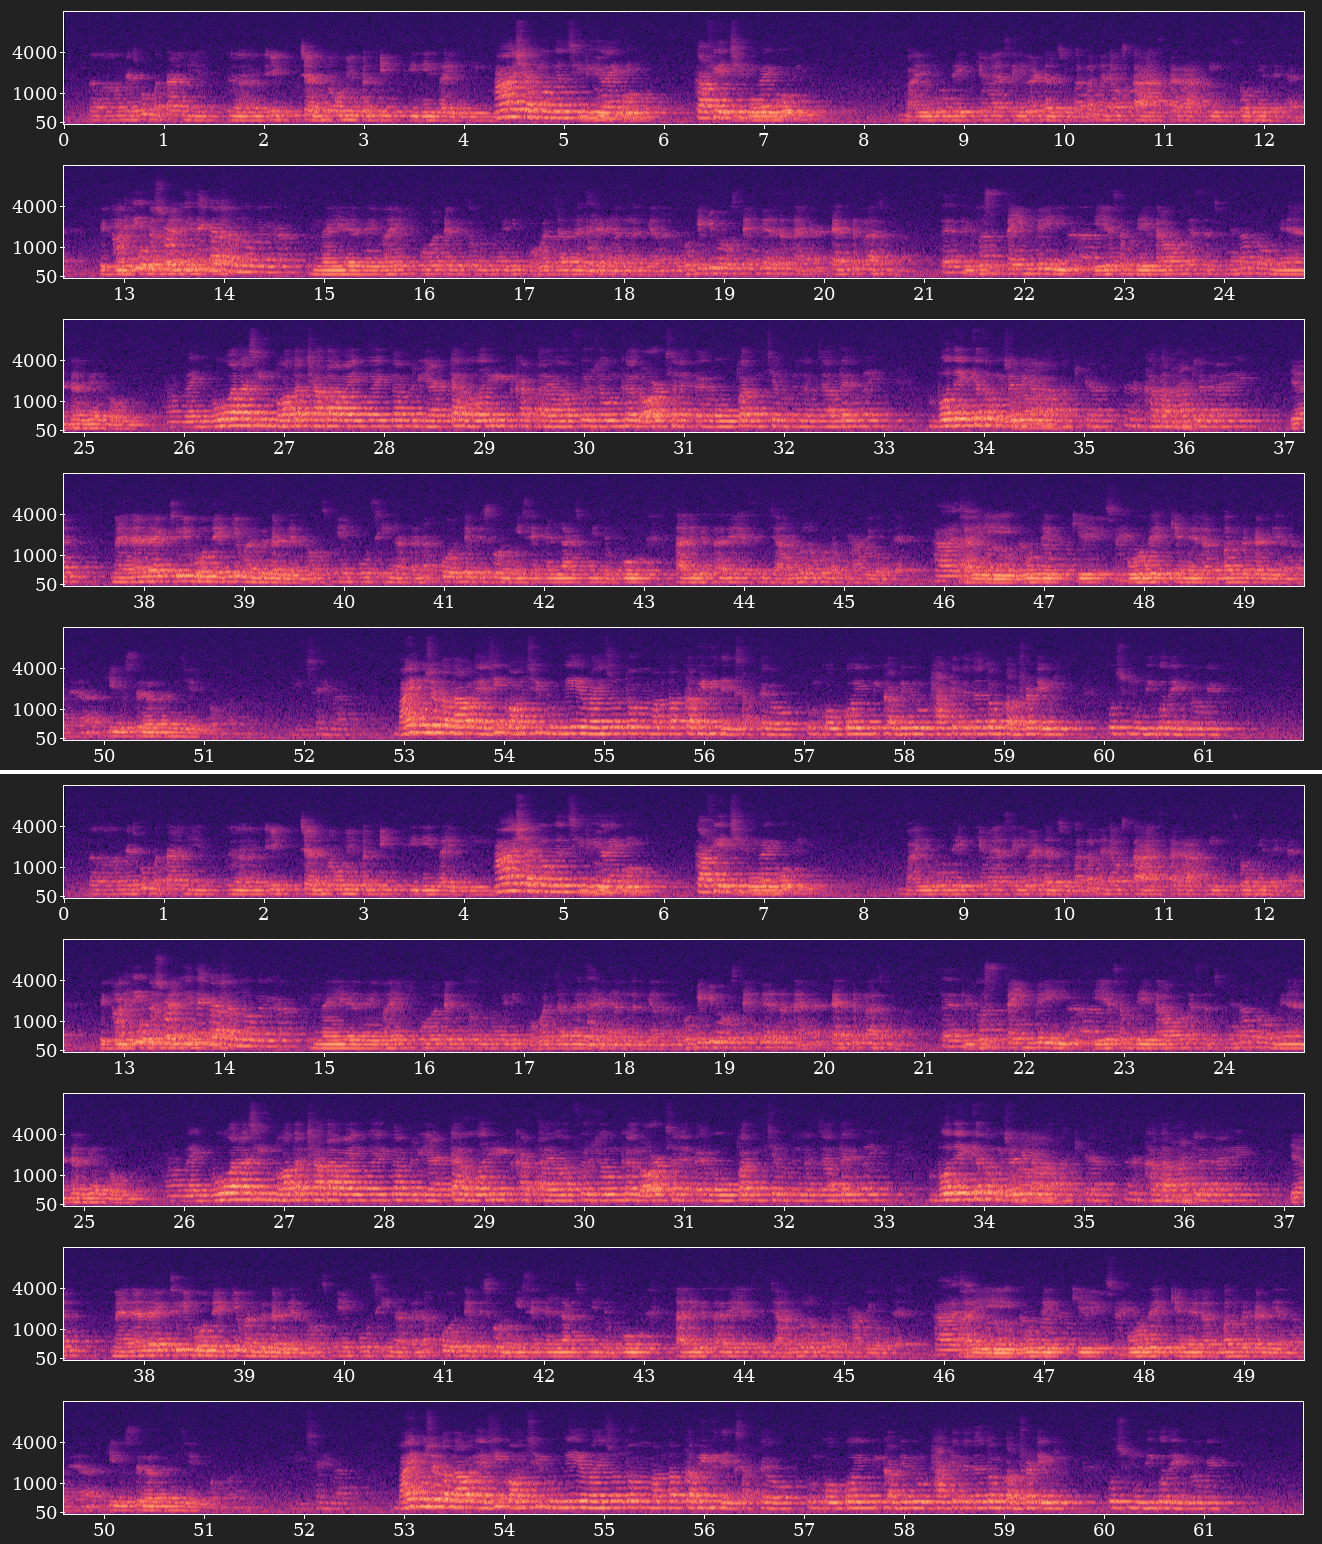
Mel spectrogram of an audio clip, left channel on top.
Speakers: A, on the right; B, on the left.
A: अ, मेरे को पता नहीं अ, एक चेरनोबिल करके एक सीरीज आई थी
B: हाँ शर्नोबिल सीरीज
A: वो भी बहु-
B: आई थी काफी अच्छी
A: वो
B: थी भाई वो
A: वो
B: भी
A: भाई वो देख के मैं सही में डर चुका था मैंने उसका आज तक आखिरी एपिसोड नहीं देखा है क्योंकि
B: आखिरी
A: फोर्थ
B: एपिसोड
A: एपिसोड
B: नहीं
A: उसका
B: देखा शर्नोबिल का
A: नहीं नहीं भाई फोर्थ एपिसोड में मेरी बहुत ज्यादा
B: <laughs>
A: ऐसे डर लग गया था मेरे को क्योंकि मैं उस टाइम पे ऐसे था यार टेंथ क्लास में था
B: Tenth
A: भाई
B: class
A: उस टाइम पे ये
B: आ,
A: ये सब देख रहा हूँ मैं सच में ना तो मैं डर गया था वो
B: हाँ भाई वो वाला सीन बहुत अच्छा था भाई वो एकदम रिएक्टर ओवरहीट करता है और फिर जो उनके रॉड्स रहते हैं वो ऊपर नीचे होने लग जाते हैं भाई वो देख के तो मुझे
A: हाँ
B: भी लगा था कि यार अ, खतरनाक
A: <laughs>
B: लग रहा है ये
A: यार मैंने ना एक्चुअली वो देख के बंद कर दिया था उसमें एक वो सीन आता है ना फोर्थ एपिसोड में सेकंड लास्ट में जब वो सारे के सारे ऐसे जानवरों को दफना रहे होते हैं
B: हाँ जानवरों
A: भाई
B: को दफना
A: वो देख
B: रहे होते
A: के
B: हैं सही
A: वो
B: बात
A: देख
B: है
A: के मेरा बंद कर दिया था मैं यार कि उससे ज्यादा नहीं झेल पाऊंगा मैं।
B: ये सही बात है भाई मुझे बताओ ऐसी कौन सी मूवी है भाई जो तुम मतलब कभी भी देख सकते हो तुमको कोई भी कभी भी उठा के दे दे तुम कंफर्टेबली उस मूवी को देख लोगे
